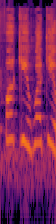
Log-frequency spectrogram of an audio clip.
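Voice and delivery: high, hushed imitation of yelling; soft high-pitched mock yell; mock cursing. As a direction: mimic repeated cursing in a tiny high voice. Mimics her friend's repeated cursing.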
